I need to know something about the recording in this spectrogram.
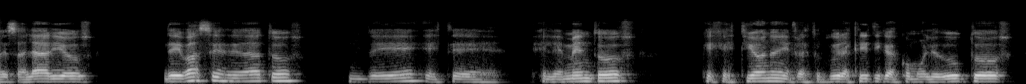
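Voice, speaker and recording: A man's voice: medium pitch, a little mellow. Man explaining with many fillers. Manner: explanatory, frequent "este" fillers. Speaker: cybersecurity lecturer. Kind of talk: masterclass lecture. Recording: dull lo-fi recording.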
